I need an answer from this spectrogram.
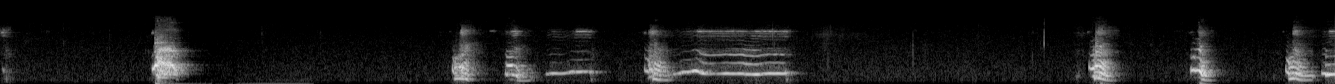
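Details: Chester, a pet basset hound that has recently learnt to 'talk', vocalizes indoors: bursts of grumbling yips and a sustained, wavering howl-like whine near eight seconds, separated by brief silences.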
